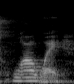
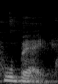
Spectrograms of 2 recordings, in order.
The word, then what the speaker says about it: Hubei: I had an NBC person call this Huawei, not Hubei.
